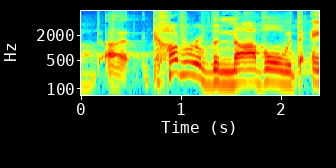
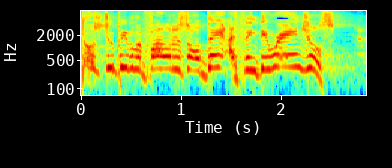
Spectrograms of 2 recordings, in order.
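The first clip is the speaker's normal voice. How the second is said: excited wife; 11 semitones higher than usual. Retold or imitated. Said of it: "she finishes my sentence and said".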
